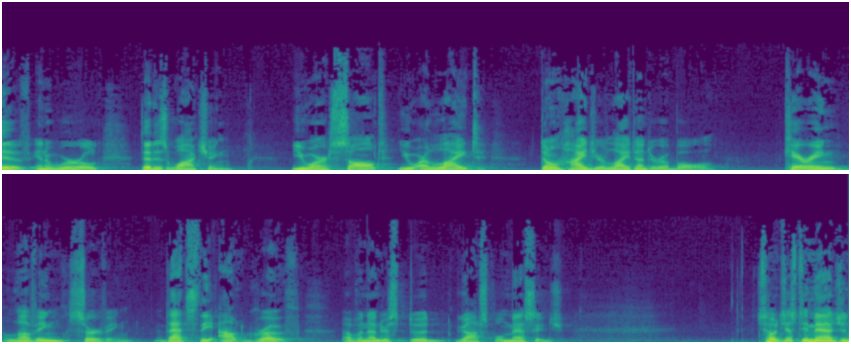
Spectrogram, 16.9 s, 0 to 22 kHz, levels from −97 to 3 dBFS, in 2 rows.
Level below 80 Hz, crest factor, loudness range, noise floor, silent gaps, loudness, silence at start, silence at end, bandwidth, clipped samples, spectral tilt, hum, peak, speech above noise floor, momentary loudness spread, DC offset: -48 dBFS; 18 dB; 5 LU; -55 dBFS; none; -19 LUFS; 0 s; 0 s; 16 kHz; under 0.1%; -6.5 dB/octave; none; 0 dBFS; 38 dB; 13 LU; under 0.1%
